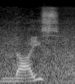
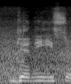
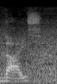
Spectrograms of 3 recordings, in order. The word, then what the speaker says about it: gneiss: that's here is called nice it's spelled g NE I SS it's German so that's why it's spelled funny like that looks like it should be ginise or something like that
